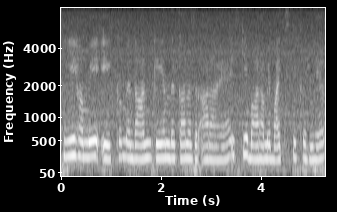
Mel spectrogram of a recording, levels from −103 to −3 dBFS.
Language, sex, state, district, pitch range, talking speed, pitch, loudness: Hindi, female, Himachal Pradesh, Shimla, 210-235 Hz, 205 wpm, 220 Hz, -15 LUFS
